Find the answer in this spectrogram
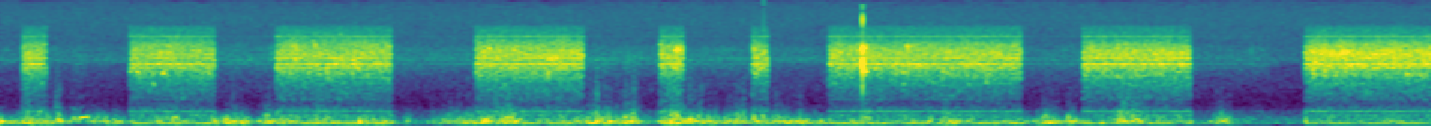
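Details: Steady low rumble and wind-like noise with bursts of electronic hum switching on and off; no animal calls are heard.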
